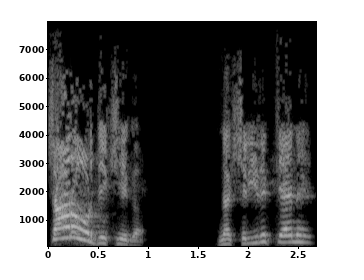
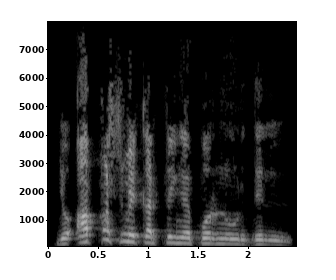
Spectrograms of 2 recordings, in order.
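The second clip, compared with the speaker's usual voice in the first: usual speaking voice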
